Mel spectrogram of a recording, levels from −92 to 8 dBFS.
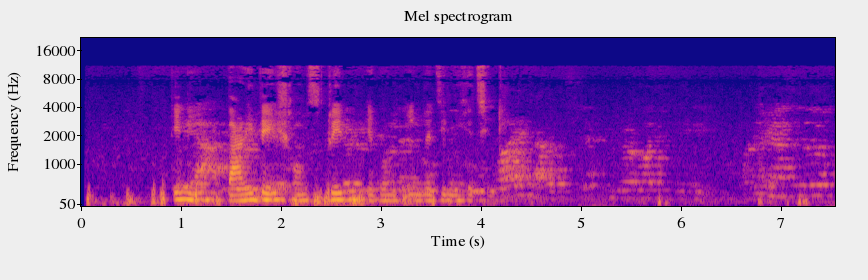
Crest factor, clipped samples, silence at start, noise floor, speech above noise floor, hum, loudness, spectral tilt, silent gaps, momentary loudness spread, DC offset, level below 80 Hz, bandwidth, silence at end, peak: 20 dB; under 0.1%; 0.05 s; -48 dBFS; 29 dB; none; -20 LUFS; -6 dB/octave; none; 20 LU; under 0.1%; -38 dBFS; 11.5 kHz; 0 s; -2 dBFS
